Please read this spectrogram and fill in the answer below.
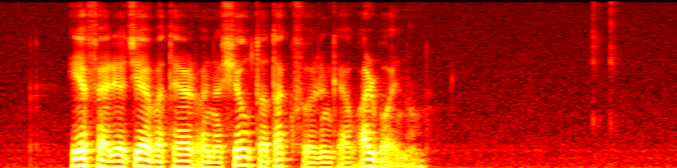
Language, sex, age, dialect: Faroese, male, 61+, Norðurstreymoy/Eysturoy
